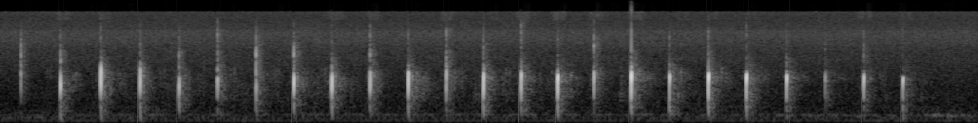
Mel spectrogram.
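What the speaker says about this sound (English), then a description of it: "please accept this round of applause" A single person claps in a slow, even rhythm, about twenty crisp, close claps in a row as applause for volunteer leaders at an annual meeting.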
